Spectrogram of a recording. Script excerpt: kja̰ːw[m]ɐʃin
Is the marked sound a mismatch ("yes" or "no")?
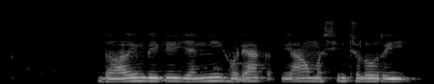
no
